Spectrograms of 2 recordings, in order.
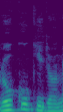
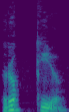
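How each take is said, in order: First: The 'ku' is said fully before 'kilo'. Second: The 'ku' merges into a doubled 'k' sound. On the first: The speaker calls it wrong. "রোকু কিলো না" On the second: The speaker calls it right. "দুইটা ক উচ্চারণ আসছে দেখে এটা দুইটা এক হয়ে গেছে"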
